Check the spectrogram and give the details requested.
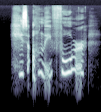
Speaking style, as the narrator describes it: the mother sobbed

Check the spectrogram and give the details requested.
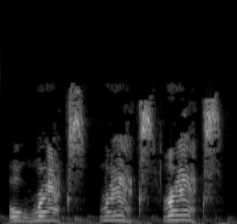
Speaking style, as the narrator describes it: she cried

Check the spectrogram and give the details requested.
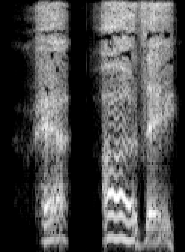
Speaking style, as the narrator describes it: It was a racking croak, not even remotely resembling a human voice

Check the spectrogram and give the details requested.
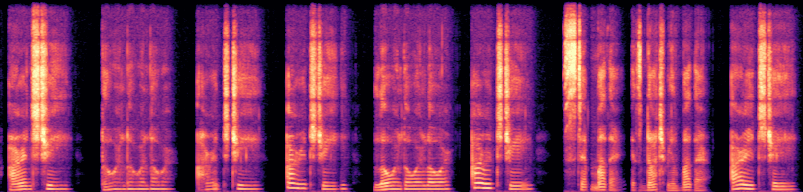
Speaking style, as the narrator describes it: So quietly she sang

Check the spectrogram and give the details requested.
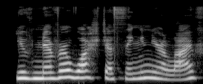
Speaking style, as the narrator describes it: laughed the barge woman

